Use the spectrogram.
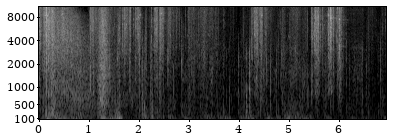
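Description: Shotgun blasts and rapid gunfire ring out in a shooter video game, several booming shots in quick bursts mixed with thuds and movement sounds, fairly loud and dense throughout.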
